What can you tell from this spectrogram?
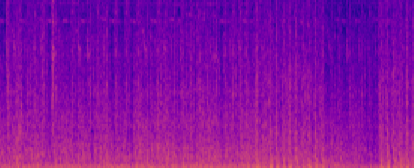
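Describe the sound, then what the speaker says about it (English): Sustained gunfire in the Far Cry video game, aimed at a helicopter, fills the scene as a dense, continuous rattle with rhythmic bursts growing sharper toward the end; a brief exclamation is heard. "Let's just keep shooting on the heli itself."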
